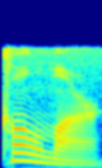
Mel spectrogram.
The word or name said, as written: Kolmar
